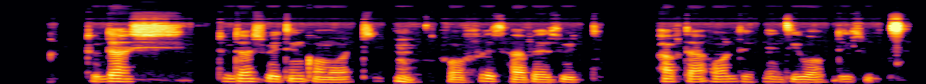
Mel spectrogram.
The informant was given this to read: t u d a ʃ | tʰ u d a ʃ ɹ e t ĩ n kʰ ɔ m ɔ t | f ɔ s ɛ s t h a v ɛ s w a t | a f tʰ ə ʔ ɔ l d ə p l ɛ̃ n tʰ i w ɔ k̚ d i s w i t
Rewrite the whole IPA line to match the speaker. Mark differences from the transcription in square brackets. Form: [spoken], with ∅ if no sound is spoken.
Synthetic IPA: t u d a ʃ | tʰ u d a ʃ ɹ e t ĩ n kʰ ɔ m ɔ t | f ɔ [f] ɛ s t h a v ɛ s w [i] t | a f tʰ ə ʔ ɔ l d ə p l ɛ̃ n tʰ i w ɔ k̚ d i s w i t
